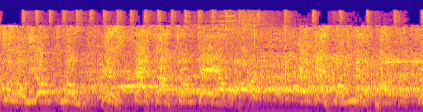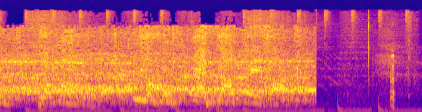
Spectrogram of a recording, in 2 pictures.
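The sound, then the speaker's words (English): A packed crowd at a Miami pep rally, before number eight Florida plays Miami in Orlando, roars, cheering and yelling loudly and continuously for about nine seconds as Hurricane great Michael Irvin pumps up the fans, with shouting voices mixed in, before the noise cuts off abruptly. “Now, last night, Hurricane great Michael Irvin made an appearance at a Miami pep rally and pumped up the fans in his usual understated way.”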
